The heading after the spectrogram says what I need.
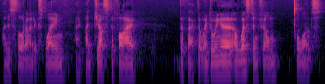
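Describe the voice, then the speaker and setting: A man's voice: low voice, flat delivery, measured pace, creaky. A man co-hosting a casual chat, explaining matter-of-factly how the project came about. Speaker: filmmaker and co-host.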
